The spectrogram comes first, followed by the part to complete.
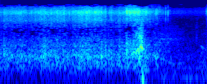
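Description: A steady hiss with a single sharp click about one and a half seconds in, fading out shortly before the end.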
